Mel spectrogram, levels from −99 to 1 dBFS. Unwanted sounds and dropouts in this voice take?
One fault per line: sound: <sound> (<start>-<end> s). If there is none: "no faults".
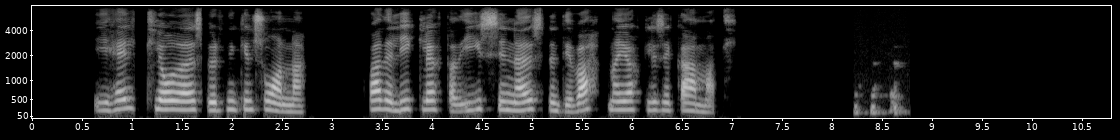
sound: laugh (8.2-8.8 s)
